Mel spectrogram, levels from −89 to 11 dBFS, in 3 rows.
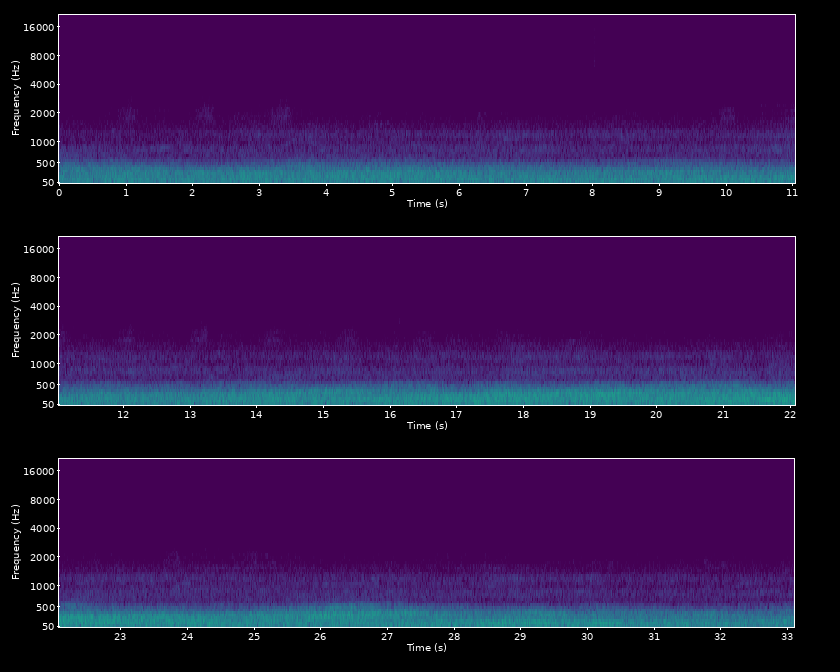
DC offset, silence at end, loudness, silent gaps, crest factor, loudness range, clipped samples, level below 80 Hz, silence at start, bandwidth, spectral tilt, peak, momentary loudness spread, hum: under 0.1%; 0 s; -42 LUFS; none; 16 dB; 6 LU; under 0.1%; -50 dBFS; 0 s; 16 kHz; -10.5 dB/octave; -26 dBFS; 7 LU; none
